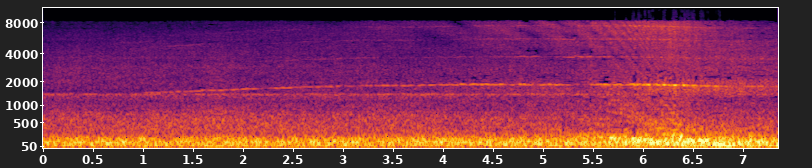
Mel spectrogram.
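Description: A jet engine's whine rises in pitch as an airliner lifts off.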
